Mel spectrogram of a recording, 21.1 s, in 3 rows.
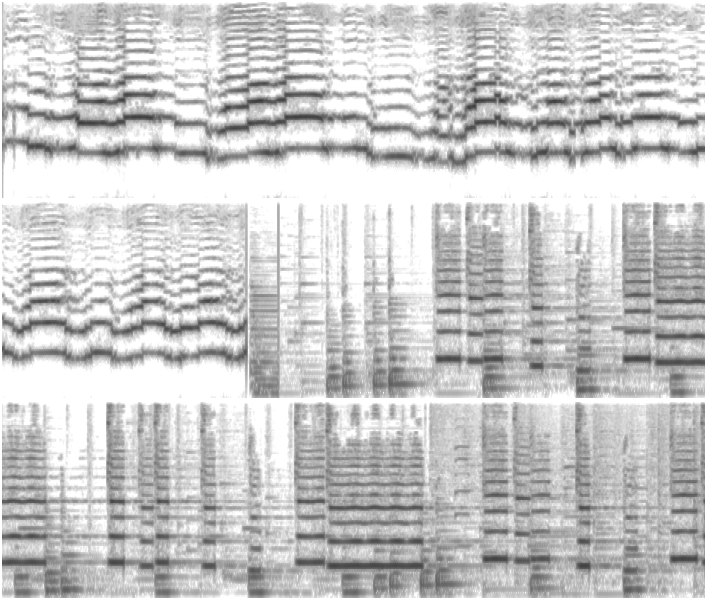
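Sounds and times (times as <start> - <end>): dog howling into microphone: 0.0 - 9.5.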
